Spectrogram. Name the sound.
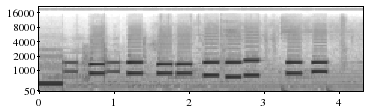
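telephone keypad dialing tones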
